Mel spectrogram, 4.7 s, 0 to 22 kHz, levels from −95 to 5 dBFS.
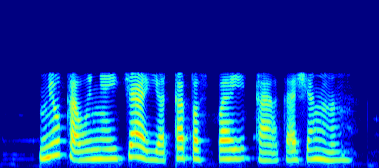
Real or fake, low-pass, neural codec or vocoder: fake; 3.6 kHz; codec, 32 kHz, 1.9 kbps, SNAC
